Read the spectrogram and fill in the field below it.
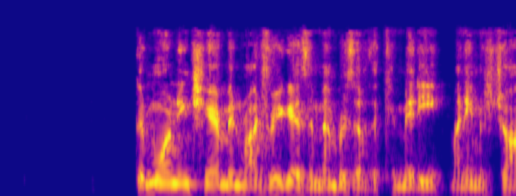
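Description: A second man speaks over an online call.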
